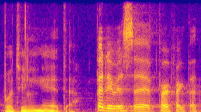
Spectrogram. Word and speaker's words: Poteliūnaitė: from Lithuania, now living in the Netherlands, Poteliūnaitė, or something like that. How do I pronounce it correctly? It's Poteliūnaitė. Poteliūnaitė.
